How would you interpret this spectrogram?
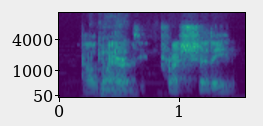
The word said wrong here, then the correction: Alberto Fresco: Alberti Freschetti or something like that. – Alberto Fresco. – Yeah. That sounds right.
